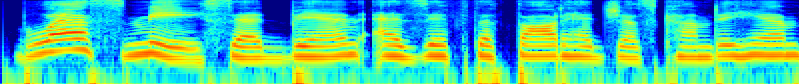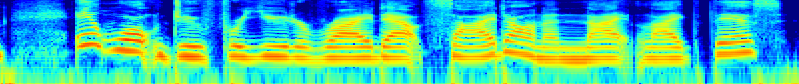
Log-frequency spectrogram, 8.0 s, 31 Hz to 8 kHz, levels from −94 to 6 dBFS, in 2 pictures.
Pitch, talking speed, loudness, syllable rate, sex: 200 Hz, 195 wpm, -19 LUFS, 3.8 syllables/s, female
